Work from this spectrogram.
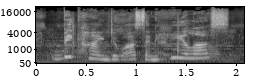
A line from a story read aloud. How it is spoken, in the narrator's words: they begged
